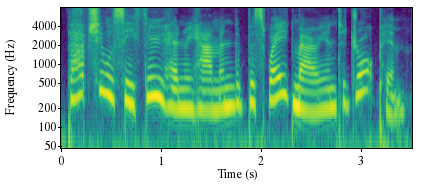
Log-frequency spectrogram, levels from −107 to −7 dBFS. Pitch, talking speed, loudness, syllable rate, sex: 240 Hz, 220 wpm, -17 LUFS, 5.6 syllables/s, female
